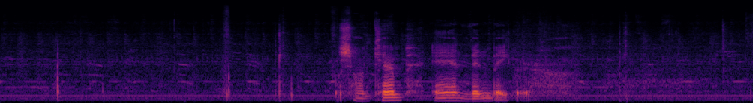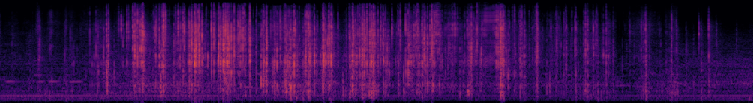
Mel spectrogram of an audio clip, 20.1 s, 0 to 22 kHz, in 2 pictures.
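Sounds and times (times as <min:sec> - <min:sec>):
wrapper tearing and crinkling: 0:10.6 - 0:19.7.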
